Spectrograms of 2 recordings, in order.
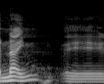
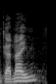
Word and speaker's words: KNIME: La herramienta se llama Nime, la K suele ser muda, ¿de acuerdo?, aunque algunas personas lo pronuncien Canime.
